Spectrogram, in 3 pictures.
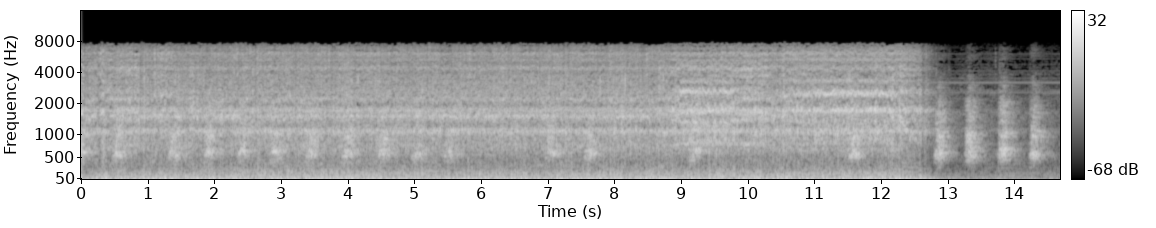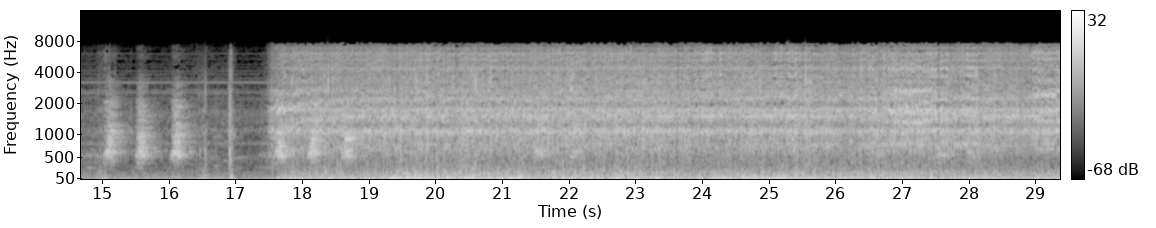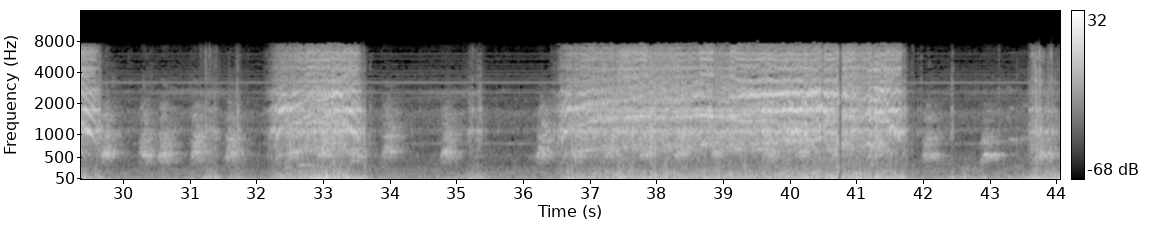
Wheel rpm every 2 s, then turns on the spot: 200, 200, 200, 200, 200, 100, 10, 0, 150, 200, 200, 200, 200, 190, 40, 70, 30, 20, 190, 190, 50, 20.
28-30 32-34 40-44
